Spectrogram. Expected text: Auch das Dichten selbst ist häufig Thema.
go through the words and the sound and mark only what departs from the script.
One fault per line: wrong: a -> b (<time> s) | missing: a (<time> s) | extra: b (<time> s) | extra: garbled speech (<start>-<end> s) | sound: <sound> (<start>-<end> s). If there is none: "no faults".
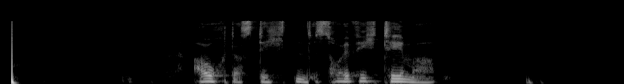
missing: selbst (3.0 s)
